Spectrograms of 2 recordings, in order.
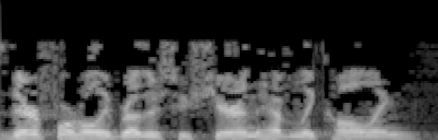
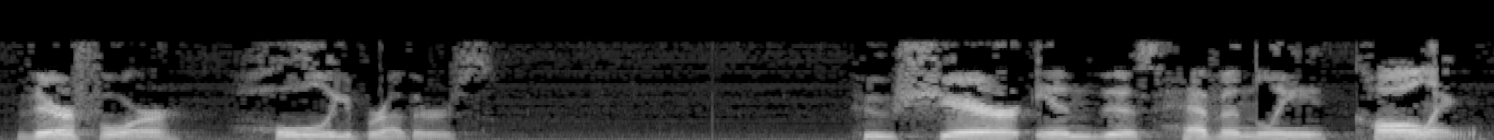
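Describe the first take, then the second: First: It is read really fast. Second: It is read slowly.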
